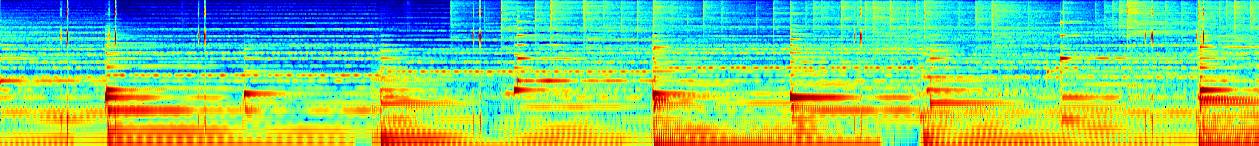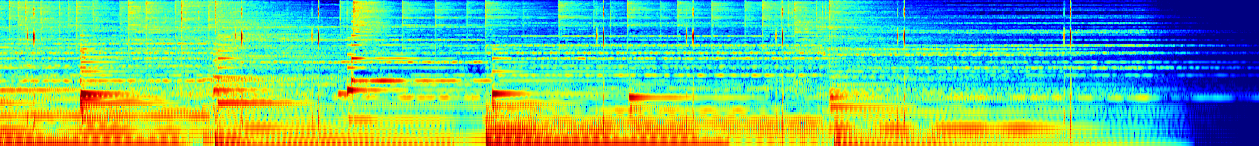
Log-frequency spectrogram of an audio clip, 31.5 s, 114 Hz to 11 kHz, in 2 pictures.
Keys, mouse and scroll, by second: 0.2-5.4 drag, 5.4 right click, 10.1 click, 13.7 click, 15.5-18.1 ctrl+drag, 19.1-31.4 ctrl+drag.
